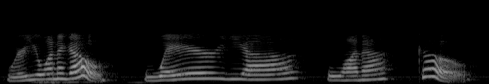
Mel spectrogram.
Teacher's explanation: You becomes y and want to becomes wanna. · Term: reduction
